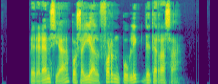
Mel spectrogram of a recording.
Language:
Catalan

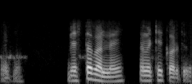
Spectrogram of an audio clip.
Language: Odia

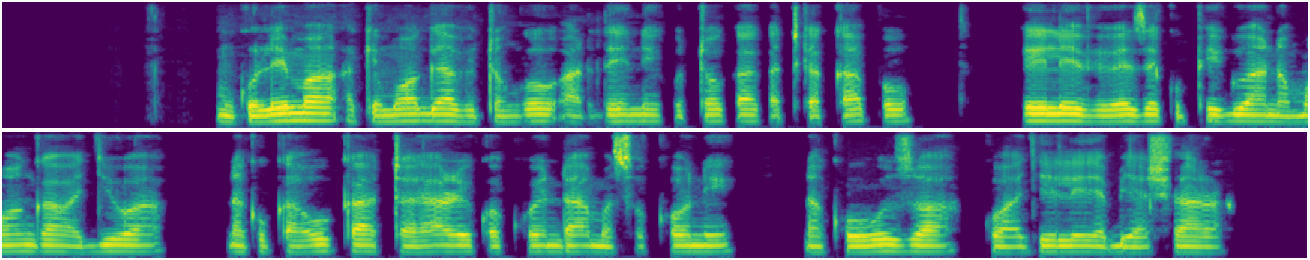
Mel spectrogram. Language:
Swahili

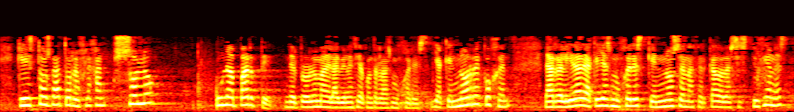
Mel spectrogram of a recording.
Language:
Spanish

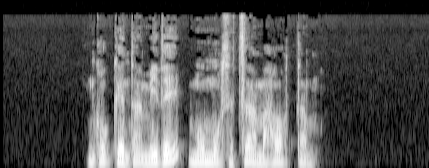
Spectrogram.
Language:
Copainalá Zoque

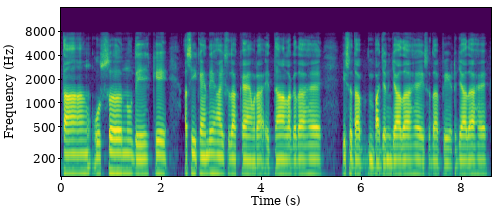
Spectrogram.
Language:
Punjabi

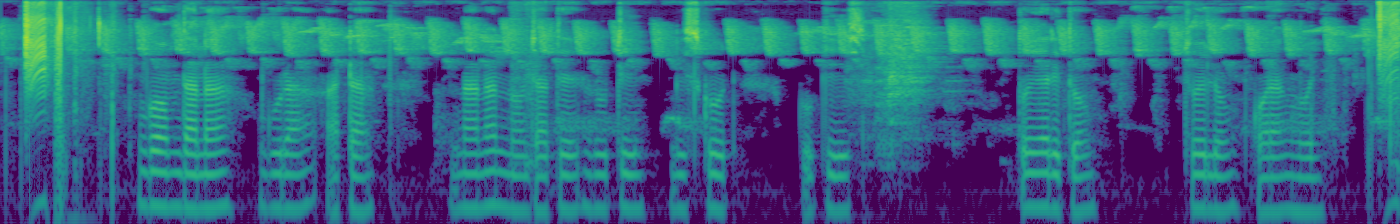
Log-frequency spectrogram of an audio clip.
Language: Bangla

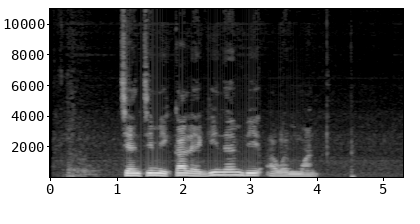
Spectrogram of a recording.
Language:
Mbo (Cameroon)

